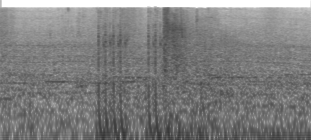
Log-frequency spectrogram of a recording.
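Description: An explosion bursts with a deep boom nearby.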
